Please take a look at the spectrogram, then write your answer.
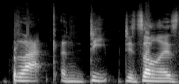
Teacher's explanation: there are these heavy plosives, 'black and deep desires'. The b sound, the d sound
